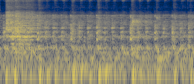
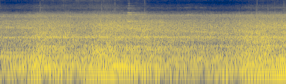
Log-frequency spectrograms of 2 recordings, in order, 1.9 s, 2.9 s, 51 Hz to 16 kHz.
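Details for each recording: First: Honda Vario 125 FI scooter, hard to start, MIL lit, heavy when throttled: rough idle with irregular thumps and stumbles, severe sputtering misfire. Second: Honda Vario 125 FI scooter, previously badly misfiring with MIL on, after reset procedure clearing the MIL: engine revs up and down smoothly with no stumbling or misfire.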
